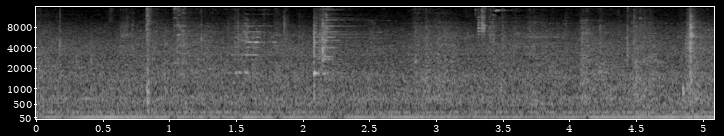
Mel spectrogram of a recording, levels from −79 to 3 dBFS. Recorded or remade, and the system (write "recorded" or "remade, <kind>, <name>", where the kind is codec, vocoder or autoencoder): recorded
